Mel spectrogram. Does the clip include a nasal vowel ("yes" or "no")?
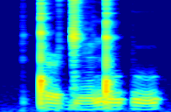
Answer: yes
